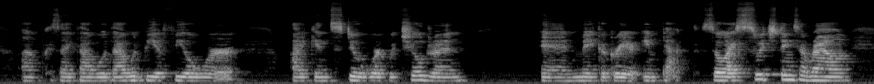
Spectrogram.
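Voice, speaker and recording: A woman with a Spanish accent talks at a moderate pace in a fairly low pitch, her intonation monotone and flat. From Mexico (Mexico City). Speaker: advocate for crime victims. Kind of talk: casual conversation. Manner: halting, many fillers.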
